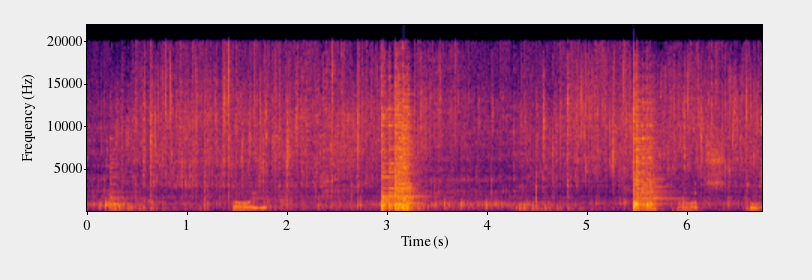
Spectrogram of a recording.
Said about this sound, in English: we're waiting for the eggs to cook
